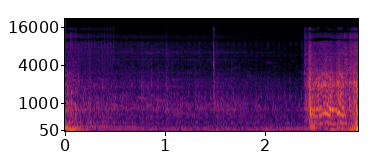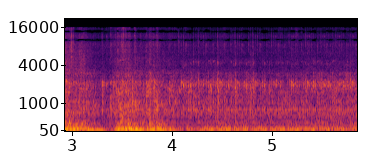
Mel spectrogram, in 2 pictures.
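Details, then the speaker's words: 2000 Chevrolet C3500 4x4 turbocharged 6.5 L diesel repo truck, first start: quiet until starter catches, then fires and settles into a steady, even idle clatter; runs, though exhaust sounds like the muffler is cut out. "We sort of nicknamed this one the America Diesel because of the stripes. But she runs."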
